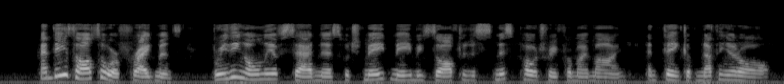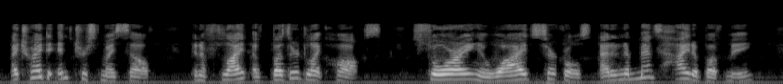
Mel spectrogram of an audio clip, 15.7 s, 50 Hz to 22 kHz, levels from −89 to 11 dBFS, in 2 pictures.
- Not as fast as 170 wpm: No, average, 180 wpm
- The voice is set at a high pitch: Yes, high, 195 Hz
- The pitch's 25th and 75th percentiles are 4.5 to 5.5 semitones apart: Yes, average, 5.1 semitones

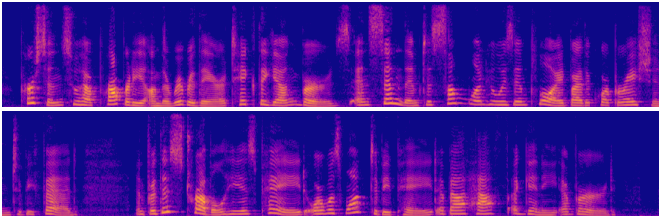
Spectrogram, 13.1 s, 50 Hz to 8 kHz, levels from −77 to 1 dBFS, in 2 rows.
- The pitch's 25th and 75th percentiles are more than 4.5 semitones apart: Yes, average, 5.2 semitones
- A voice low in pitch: No, high, 225 Hz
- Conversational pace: No, fast, 210 wpm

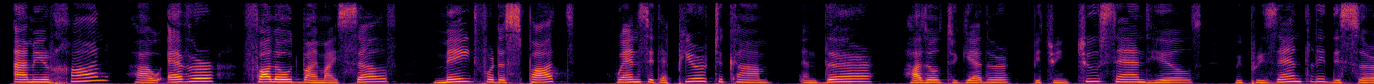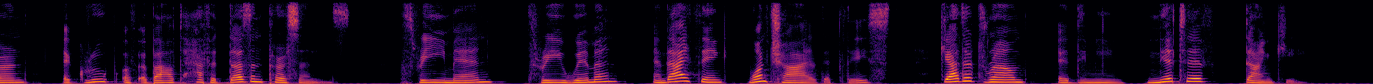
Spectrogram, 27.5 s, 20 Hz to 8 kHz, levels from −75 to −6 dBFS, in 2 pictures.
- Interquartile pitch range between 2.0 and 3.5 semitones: No, average, 4.6 semitones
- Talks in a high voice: Yes, high, 210 Hz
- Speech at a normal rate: No, slow, 110 wpm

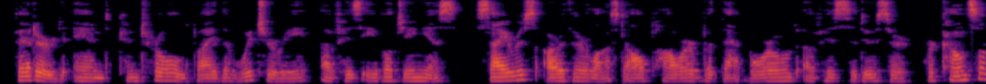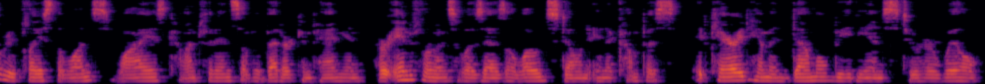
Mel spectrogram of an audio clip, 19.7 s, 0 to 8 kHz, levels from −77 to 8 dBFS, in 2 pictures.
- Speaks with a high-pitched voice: No, low, 120 Hz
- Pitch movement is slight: Yes, narrow, 1.5 semitones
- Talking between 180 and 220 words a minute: No, average, 150 wpm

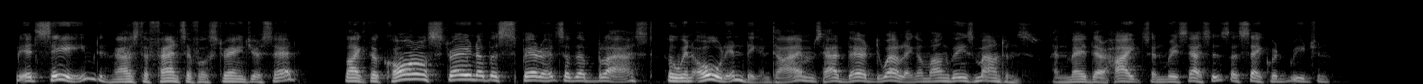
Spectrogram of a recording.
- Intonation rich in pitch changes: Yes, wide, 6.0 semitones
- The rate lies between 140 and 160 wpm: Yes, average, 155 wpm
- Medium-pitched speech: Yes, medium, 150 Hz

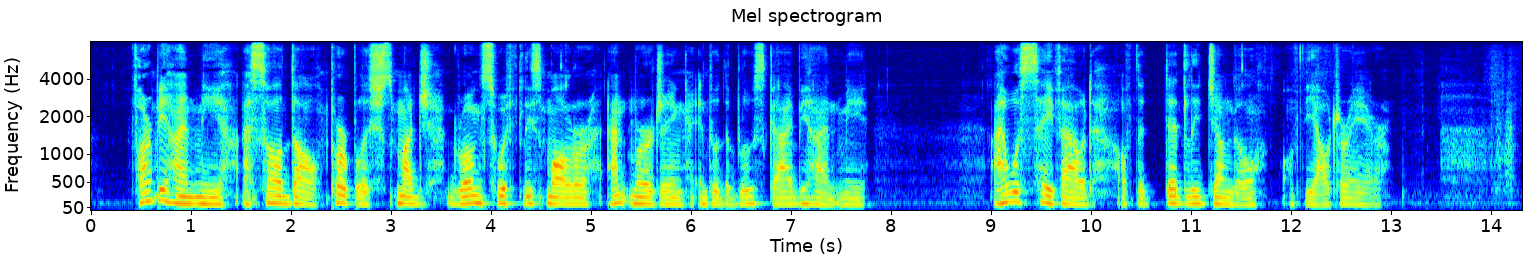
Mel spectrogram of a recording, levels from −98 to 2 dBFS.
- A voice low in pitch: Yes, low, 115 Hz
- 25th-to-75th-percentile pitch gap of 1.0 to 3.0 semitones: Yes, average, 2.7 semitones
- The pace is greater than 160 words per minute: No, slow, 135 wpm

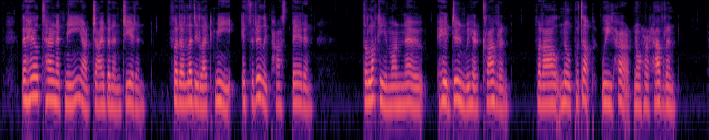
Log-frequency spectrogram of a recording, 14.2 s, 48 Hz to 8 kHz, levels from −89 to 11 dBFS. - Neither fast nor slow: Yes, average, 165 wpm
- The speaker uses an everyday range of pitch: No, narrow, 2.3 semitones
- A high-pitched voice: No, medium, 180 Hz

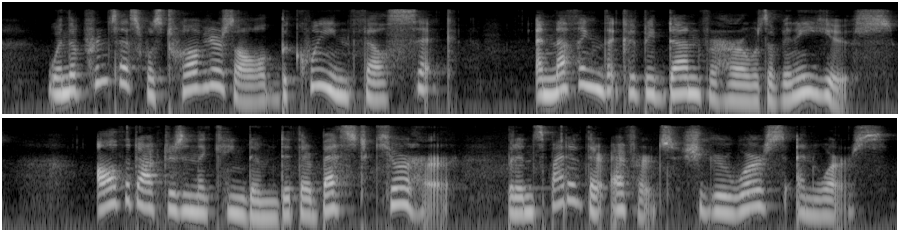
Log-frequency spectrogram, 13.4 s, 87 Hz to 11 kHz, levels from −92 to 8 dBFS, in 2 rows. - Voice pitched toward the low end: No, high, 205 Hz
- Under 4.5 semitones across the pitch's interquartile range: No, wide, 5.4 semitones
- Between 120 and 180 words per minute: No, fast, 205 wpm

